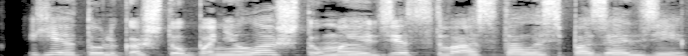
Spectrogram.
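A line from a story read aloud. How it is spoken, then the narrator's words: Sobbing. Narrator (Russian): всхлипнула Филиппа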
